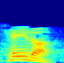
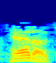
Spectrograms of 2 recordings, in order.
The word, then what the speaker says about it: Cana: we find ourselves at a Jewish wedding in the village of Cana, or Cana, depending on your pronunciation, I suppose.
